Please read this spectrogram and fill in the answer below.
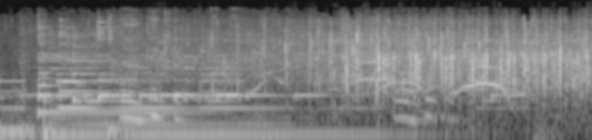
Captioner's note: audience clapping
